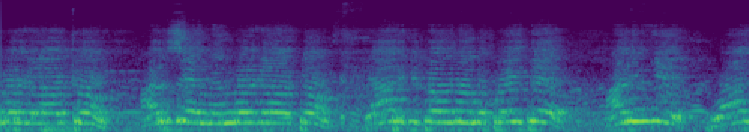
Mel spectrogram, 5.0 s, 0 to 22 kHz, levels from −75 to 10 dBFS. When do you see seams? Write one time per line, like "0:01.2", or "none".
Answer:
none

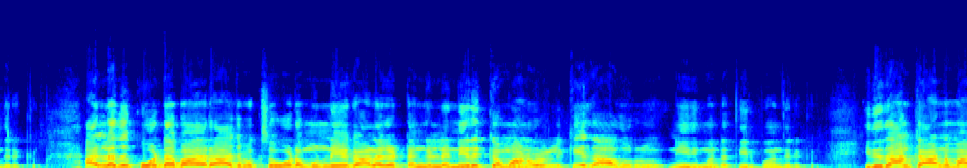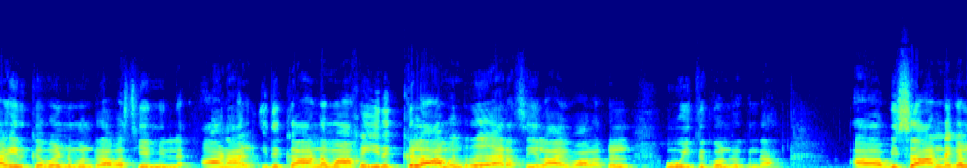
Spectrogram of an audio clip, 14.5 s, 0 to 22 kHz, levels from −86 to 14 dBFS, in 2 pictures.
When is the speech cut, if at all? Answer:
none

